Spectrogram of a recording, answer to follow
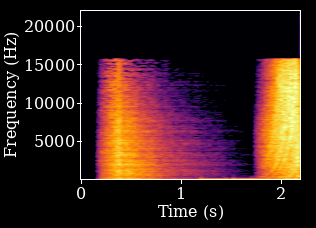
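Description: Opening theme music for a news programme: a whoosh sound effect at the start, then low held bass notes that step to a new pitch partway through, with a second whoosh building near the end.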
